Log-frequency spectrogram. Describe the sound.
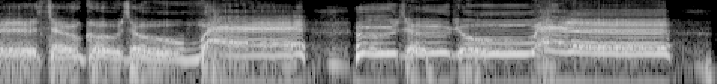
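A voice imitates the guttural vocals of a death metal band's vocalist, loud, with a series of rough growling bursts and drawn-out strained tones that slide in pitch, with short breaks between them.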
